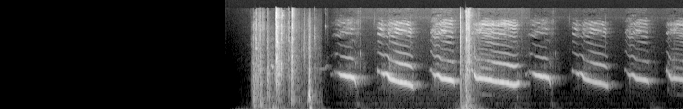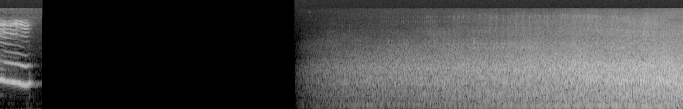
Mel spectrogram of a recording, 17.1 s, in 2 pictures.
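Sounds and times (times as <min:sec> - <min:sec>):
clattering with sharp knocks: 0:03.1 - 0:04.1
dog whimpering: 0:04.0 - 0:09.1.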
